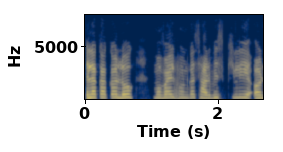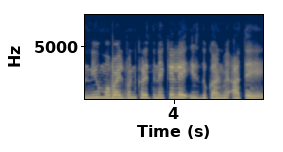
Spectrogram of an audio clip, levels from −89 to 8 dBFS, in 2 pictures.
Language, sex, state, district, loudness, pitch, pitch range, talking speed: Hindi, female, Bihar, Araria, -20 LUFS, 275 Hz, 265-290 Hz, 235 wpm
